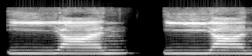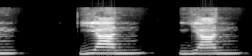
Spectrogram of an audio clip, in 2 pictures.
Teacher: because e is a very high vowel and a is a very low vowel. So in normal speech the a is affected by e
